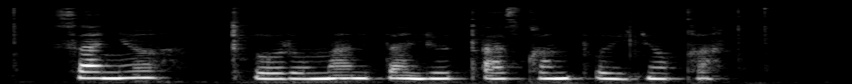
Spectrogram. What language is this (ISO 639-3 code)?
qxu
